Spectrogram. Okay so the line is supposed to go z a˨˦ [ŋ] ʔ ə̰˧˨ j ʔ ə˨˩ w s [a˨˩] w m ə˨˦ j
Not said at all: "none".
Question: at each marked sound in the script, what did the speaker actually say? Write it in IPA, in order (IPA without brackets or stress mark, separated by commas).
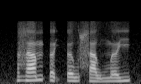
m, a˧˩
